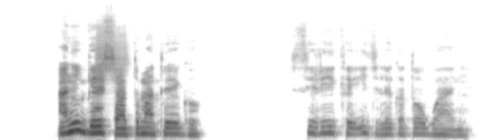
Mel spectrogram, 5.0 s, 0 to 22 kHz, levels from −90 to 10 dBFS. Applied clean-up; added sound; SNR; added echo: neural mask model Resemble Enhance denoiser.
